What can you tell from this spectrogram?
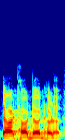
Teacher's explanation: लेकिन आपका जो ट दिया है यह दोस्तों आपका मूर्धा से उच्चारित होने वाला वर्ड है। ट, ठ, ड, ढ, ड इनका उच्चारण जो है आपका मूर्धा से होता है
